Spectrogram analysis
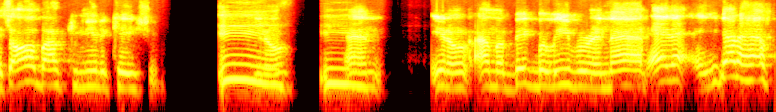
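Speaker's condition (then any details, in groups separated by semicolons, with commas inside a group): Cerebral palsy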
